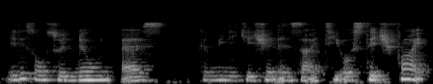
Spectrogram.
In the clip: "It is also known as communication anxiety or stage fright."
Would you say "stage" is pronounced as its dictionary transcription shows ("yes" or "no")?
no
